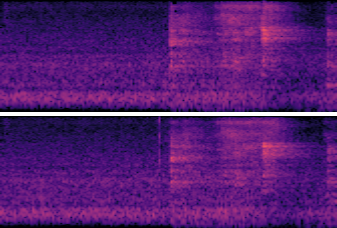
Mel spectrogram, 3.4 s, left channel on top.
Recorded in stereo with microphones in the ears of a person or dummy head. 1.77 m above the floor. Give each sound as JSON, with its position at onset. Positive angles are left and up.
{"t": 1.7, "sound": "keys jangling", "side_deg": 30, "distance_m": 0.7}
